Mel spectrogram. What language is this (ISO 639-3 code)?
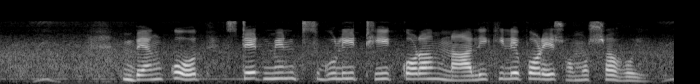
ben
